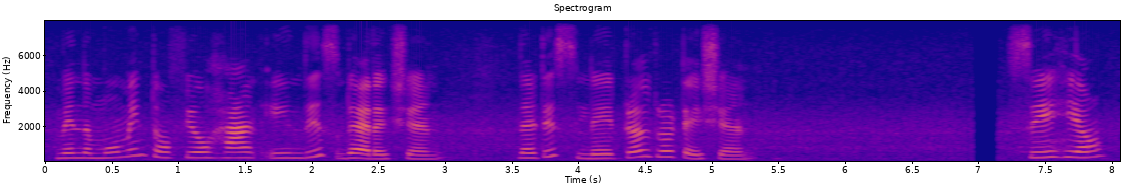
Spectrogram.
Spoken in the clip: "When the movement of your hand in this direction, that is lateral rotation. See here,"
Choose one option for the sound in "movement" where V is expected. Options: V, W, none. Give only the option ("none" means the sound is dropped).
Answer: none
